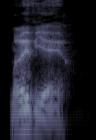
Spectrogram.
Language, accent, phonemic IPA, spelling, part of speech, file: French, France, /bʁe.vjɛʁ/, bréviaire, noun, LL-Q150 (fra)-bréviaire.wav
- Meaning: 1. breviary (a book containing prayers and hymns) 2. go-to book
